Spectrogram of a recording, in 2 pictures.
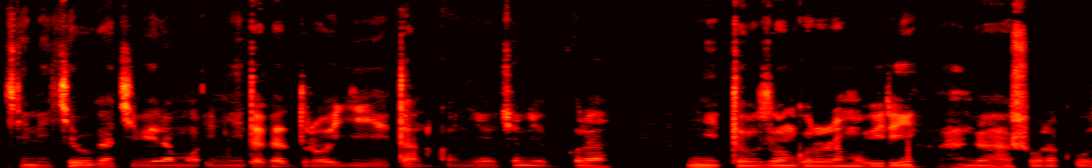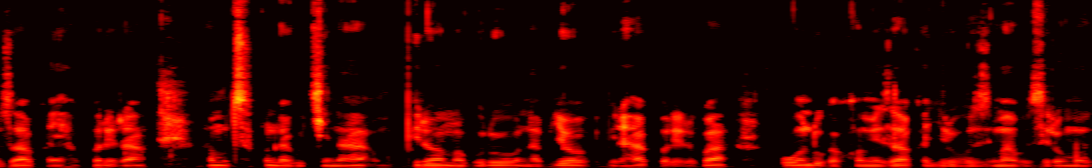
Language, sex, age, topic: Kinyarwanda, female, 18-24, government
